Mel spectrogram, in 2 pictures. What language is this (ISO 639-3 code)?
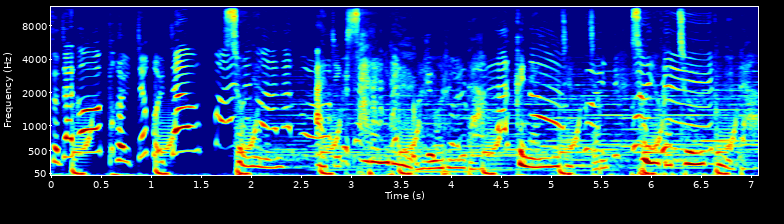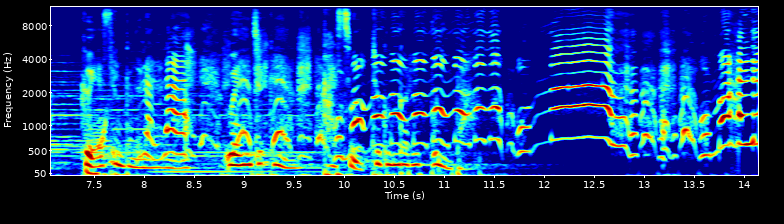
kor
